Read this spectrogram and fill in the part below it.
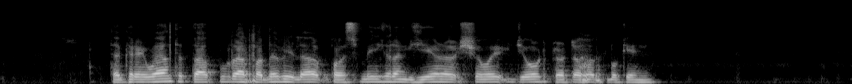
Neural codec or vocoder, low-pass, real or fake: codec, 16 kHz, 2 kbps, FunCodec, trained on Chinese and English, 25 frames a second; 7.2 kHz; fake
